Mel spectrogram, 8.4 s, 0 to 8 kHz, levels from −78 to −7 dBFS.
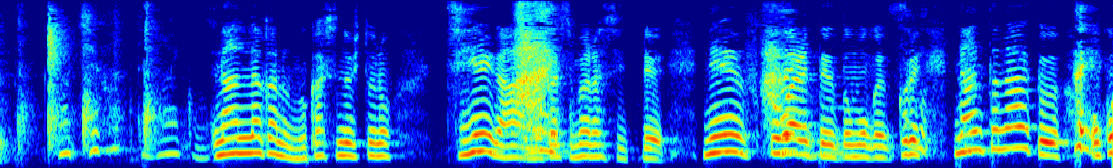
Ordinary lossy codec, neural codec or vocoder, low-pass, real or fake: none; none; none; real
